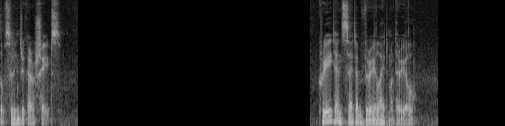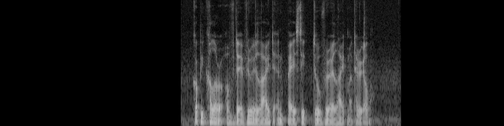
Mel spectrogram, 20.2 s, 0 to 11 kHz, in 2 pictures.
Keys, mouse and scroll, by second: 0.6 click, 1.6 middle click, 2.6 m, 3.6 middle click, 4.3 click, 4.7-6.3 typing, 6.4 click, 8.1 click, 8.3 click, 9.2 click, 11.2 click, 12.1 click, 12.3 2, 13.1 Return, 13.6 middle click, 14.5 click, 15.9 click, 16.9 right click, 17.1 right click, 18.6 click, 18.9 click, 19.4 click, 19.9 click.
